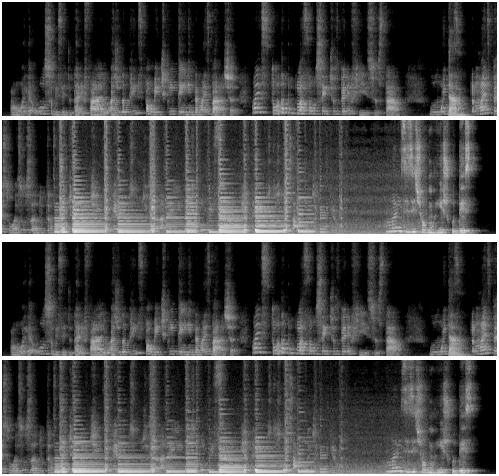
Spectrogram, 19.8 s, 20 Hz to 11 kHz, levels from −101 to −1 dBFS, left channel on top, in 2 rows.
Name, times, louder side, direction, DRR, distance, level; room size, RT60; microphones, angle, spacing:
voice 1, 0.2-9.0 9.4-16.7, left 1 dB, 20° left, 5.4 m, -41 dB
voice 2, 8.9-9.2 17.6-19.2, left 2 dB, 80° left, 2.6 m, -27 dB
sound 1, 10.9-16.7, left 1 dB, 40° left, 1.1 m, -22 dB
sound 2, 11.4-18.4, left 1 dB, 60° left, 4.0 m, -44 dB
15.5 x 11.0 x 3.4 m
head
